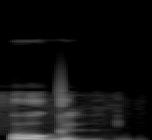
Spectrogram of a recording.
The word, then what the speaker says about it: Vogel: But when it comes in word, it sounds as F. For example, Vogel, Viel, Vater.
